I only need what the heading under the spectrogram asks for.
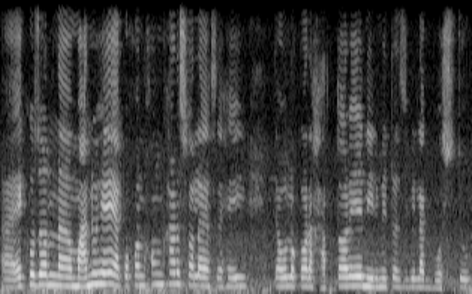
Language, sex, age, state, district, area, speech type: Assamese, female, 30-45, Assam, Kamrup Metropolitan, urban, spontaneous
